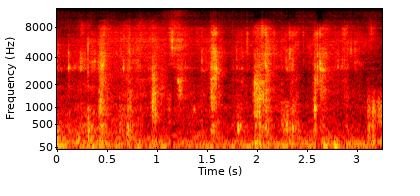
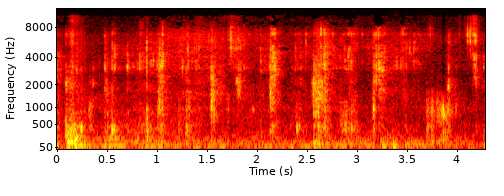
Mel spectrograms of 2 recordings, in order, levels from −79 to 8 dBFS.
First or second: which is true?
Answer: second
